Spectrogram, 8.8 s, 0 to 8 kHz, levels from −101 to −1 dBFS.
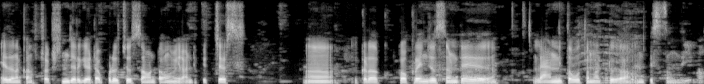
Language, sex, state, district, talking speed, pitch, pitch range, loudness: Telugu, male, Andhra Pradesh, Guntur, 95 wpm, 120 Hz, 115-130 Hz, -16 LUFS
